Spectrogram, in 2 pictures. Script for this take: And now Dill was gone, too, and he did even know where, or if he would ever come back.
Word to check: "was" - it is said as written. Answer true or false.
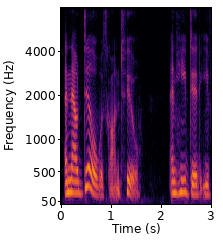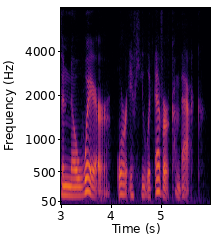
true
